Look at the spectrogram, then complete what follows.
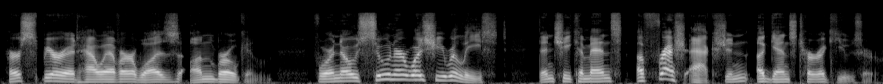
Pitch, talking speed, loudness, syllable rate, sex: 135 Hz, 135 wpm, -18 LUFS, 4.4 syllables/s, male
